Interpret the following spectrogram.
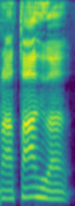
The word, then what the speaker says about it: ātāhua: But when you write ātāhua, the first A has a macron. Aye. Oh. Yeah. Yeah, because that's how you say it, ātāhua. You don't say ātāhua. Yeah. You say ātāhua.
